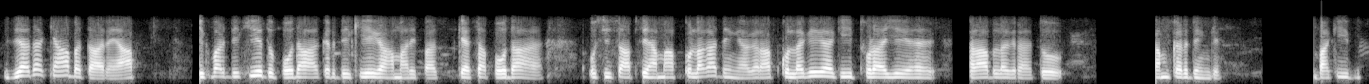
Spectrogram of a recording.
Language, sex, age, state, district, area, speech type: Urdu, male, 30-45, Bihar, Supaul, urban, conversation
